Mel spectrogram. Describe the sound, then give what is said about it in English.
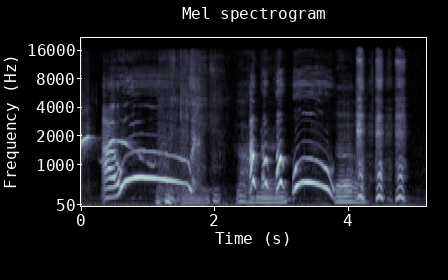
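A loud, exaggerated cartoon wolf howl swoops up and falls away, followed by a burst of yips and a second drawn-out howl, then a few short choppy yelps. “They turn to that wolf.”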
